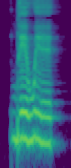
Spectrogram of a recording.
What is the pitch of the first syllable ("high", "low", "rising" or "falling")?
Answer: low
